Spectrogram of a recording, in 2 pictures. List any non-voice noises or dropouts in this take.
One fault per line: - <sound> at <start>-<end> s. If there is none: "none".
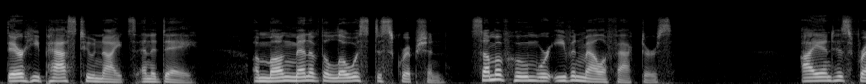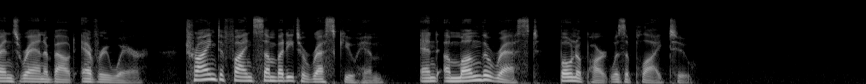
none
